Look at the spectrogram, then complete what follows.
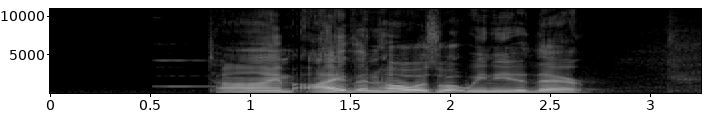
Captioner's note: bell chimes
